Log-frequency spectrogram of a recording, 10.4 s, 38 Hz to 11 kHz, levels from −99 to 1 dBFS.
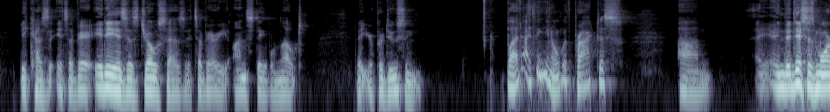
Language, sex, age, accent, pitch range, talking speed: English, male, 50-69, American, 95-110 Hz, 170 wpm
